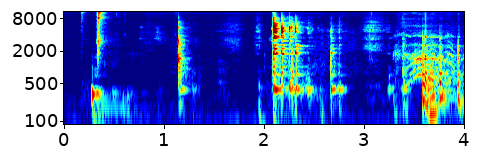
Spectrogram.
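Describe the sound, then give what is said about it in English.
Beer bottles and drinks being opened and clinked together, heard as a few sharp glassy clinks and knocks spaced across the moment with short quiet gaps between them. “we are going to crack a beer”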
